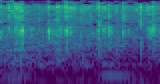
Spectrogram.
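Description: Brief, fairly soft applause for a presenter on an Italian cooking and culture show, with faint voices mixed in.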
